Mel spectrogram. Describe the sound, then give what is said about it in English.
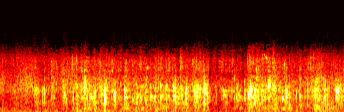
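A horse-drawn buckboard wagon ride: a steady, loud, rattling rumble with a rapid, rhythmic clatter running continuously, as if wheels and hooves jolt over rough ground. “How do you like riding in a buckboard, eh? Sure does buck.”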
